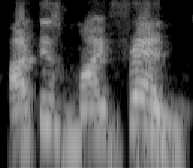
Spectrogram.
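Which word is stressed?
friend. The word friend carries the stress. She is a friend, not a partner or relative. "That means she's my friend and she's not my wife or my girlfriend or my sister"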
